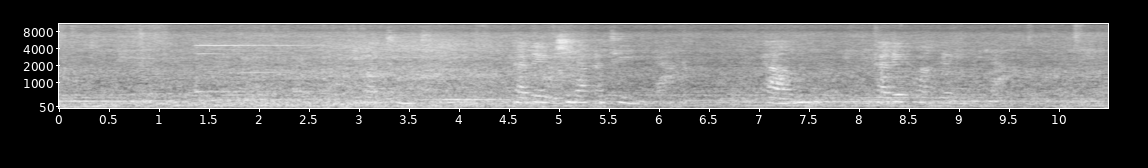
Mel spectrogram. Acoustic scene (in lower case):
bus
